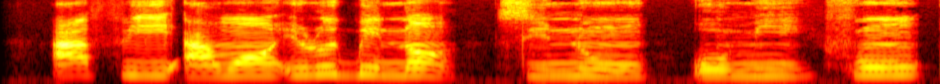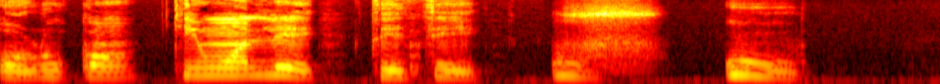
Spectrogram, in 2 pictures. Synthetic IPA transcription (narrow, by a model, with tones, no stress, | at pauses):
a˧fi˧a˨w̃ɔ̃˧i˧ɾu˦ɡ͡bĩ˦˨nãː˦˨ | si˧nũ˦ | o˧mĩ˧fũ˦o˦˨ɾũ˧˦kã˧ki˦w̃ɔ̃˦le˦˨ | te˧˨te˧ | u˨ | uː˦˨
